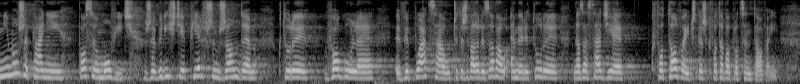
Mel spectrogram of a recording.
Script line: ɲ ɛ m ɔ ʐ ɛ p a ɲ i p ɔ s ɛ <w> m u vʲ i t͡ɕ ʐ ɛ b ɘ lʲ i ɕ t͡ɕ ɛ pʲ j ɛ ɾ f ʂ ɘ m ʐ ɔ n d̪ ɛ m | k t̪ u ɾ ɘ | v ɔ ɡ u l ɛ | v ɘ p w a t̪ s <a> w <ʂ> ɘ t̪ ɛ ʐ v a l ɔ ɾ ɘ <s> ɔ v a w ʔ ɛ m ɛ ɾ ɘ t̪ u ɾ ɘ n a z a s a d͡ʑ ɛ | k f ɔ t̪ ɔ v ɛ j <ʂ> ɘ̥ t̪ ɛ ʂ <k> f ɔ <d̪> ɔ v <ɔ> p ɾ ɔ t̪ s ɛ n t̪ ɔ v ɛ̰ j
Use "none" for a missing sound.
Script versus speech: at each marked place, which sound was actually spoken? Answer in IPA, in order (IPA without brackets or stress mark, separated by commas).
w, a, t͡ʂ, z, t͡ʂ, k, t̪, ɔ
